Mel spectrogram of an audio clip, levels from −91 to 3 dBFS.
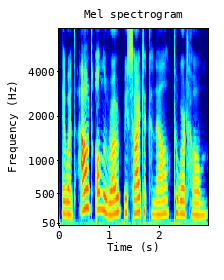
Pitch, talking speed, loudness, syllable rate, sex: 200 Hz, 220 wpm, -20 LUFS, 5.6 syllables/s, female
